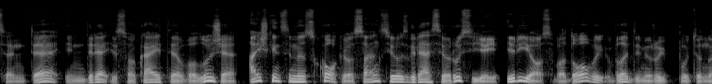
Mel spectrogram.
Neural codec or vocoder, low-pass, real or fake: none; 14.4 kHz; real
